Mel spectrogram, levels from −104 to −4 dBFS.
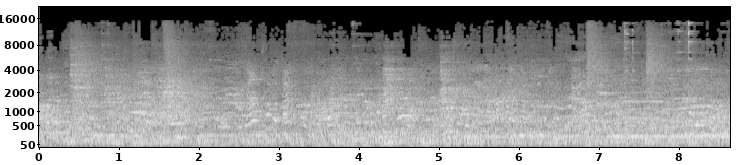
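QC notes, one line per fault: No faults were found in these sounds. Nothing here calls for a QC entry.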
